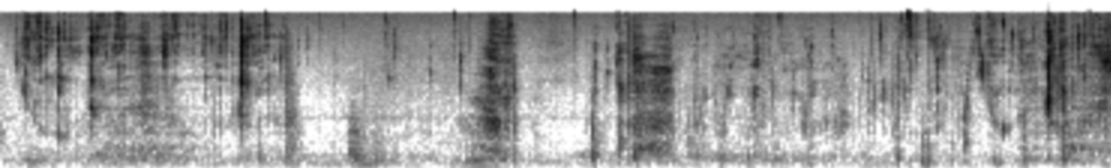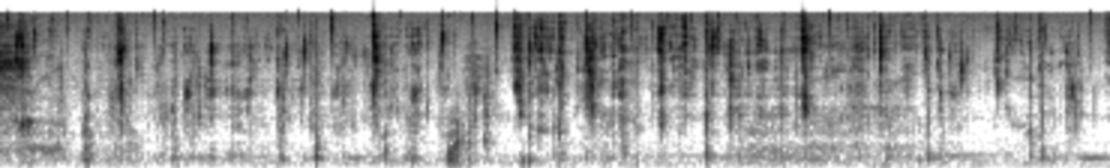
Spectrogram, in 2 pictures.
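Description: A young man chews and slurps food close to a microphone.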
